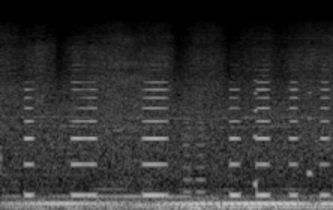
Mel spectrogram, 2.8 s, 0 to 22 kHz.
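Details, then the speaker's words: Minelab Equinox 800 with 15-inch coil in open field; constant irregular beeps and warbles over low hum in multi-frequency mode, far quieter at 10 kHz; noisy chatter in multi mode. "Can you hear how noisy that is? Now watch when I go to 10 kilohertz. Way quieter."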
